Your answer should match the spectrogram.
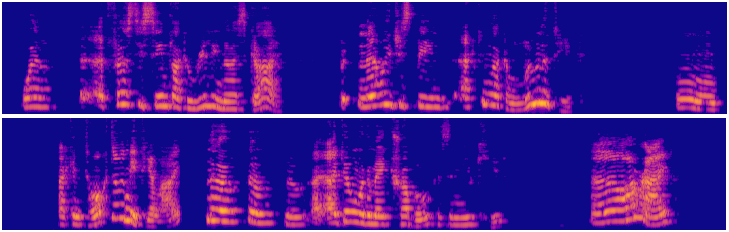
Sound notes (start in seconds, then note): none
